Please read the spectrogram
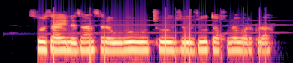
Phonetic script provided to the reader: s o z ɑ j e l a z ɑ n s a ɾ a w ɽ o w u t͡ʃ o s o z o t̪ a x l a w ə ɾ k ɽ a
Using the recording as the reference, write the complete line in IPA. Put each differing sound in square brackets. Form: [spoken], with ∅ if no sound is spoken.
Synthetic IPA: s o z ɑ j e l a z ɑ n s a ɾ a w ɽ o w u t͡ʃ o [z] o z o t̪ a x l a w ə ɾ k ɽ a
